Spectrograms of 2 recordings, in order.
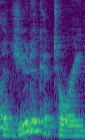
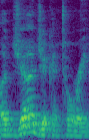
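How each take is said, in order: First: The word is said with its usual pronunciation. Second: The middle of the word sounds like 'judge'.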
